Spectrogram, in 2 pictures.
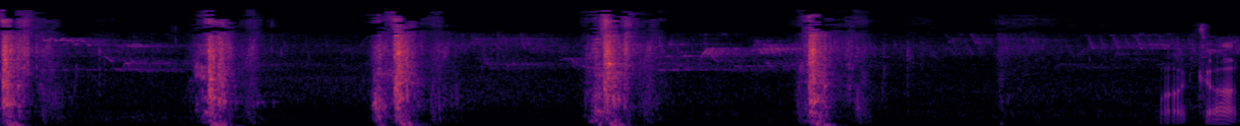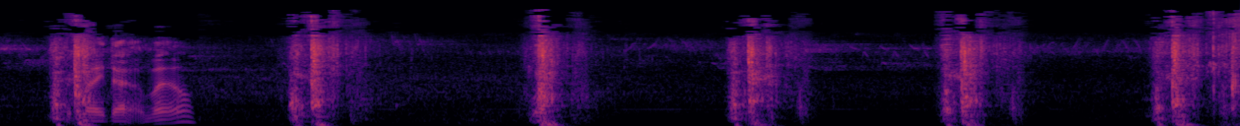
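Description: An axe chops into a tree trunk with sharp, regular thuds.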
